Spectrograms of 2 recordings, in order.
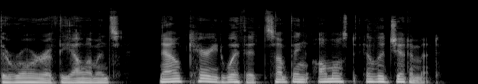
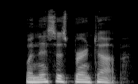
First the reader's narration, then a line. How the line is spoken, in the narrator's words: said firmly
